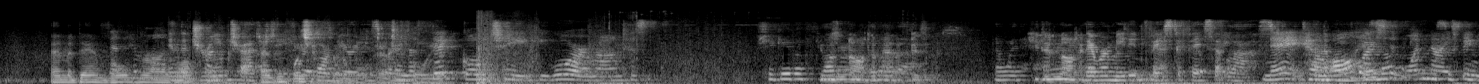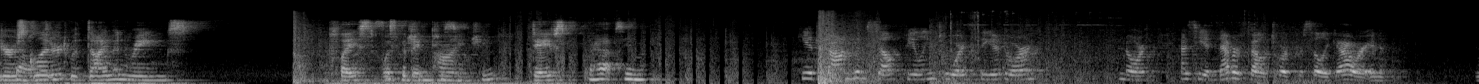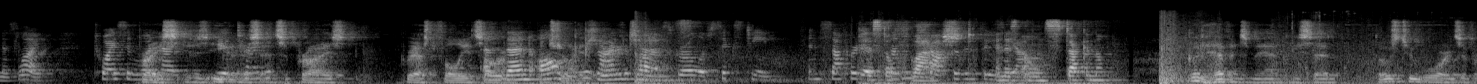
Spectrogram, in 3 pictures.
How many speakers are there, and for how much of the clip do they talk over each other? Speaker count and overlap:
seven, about 42%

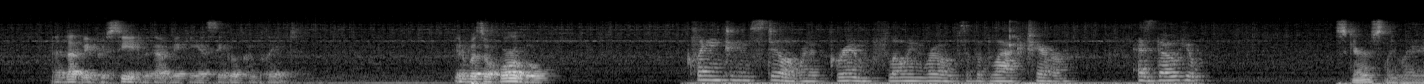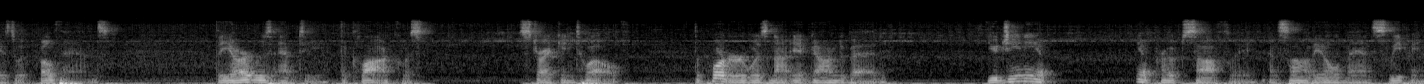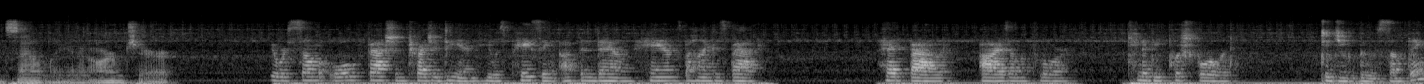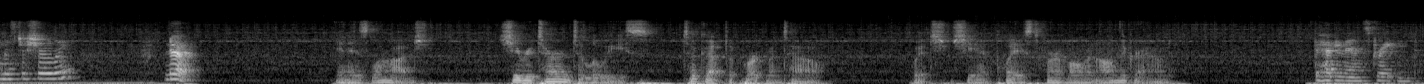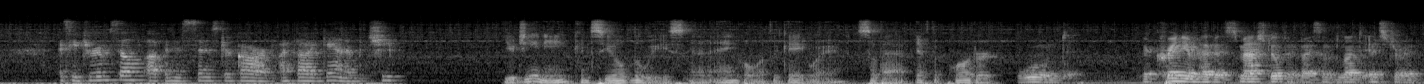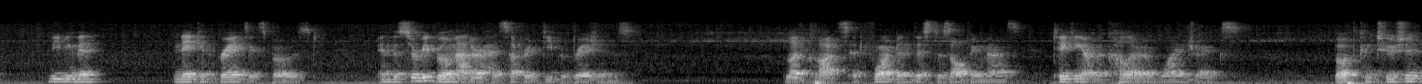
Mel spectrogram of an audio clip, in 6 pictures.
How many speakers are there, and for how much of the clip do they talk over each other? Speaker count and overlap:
three, no overlap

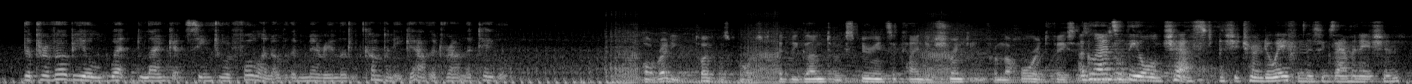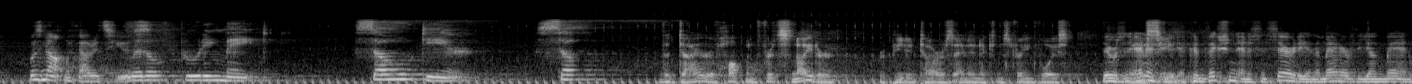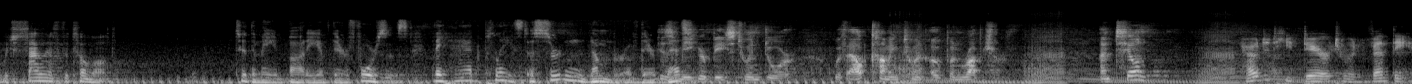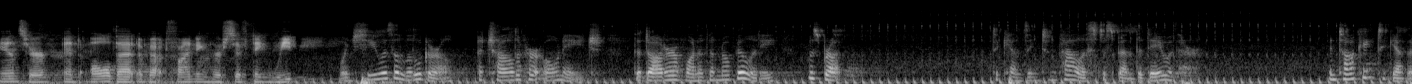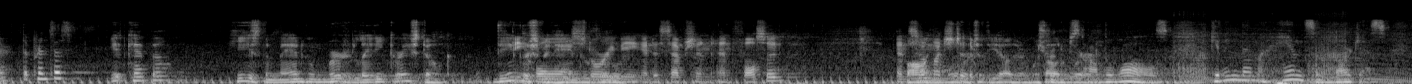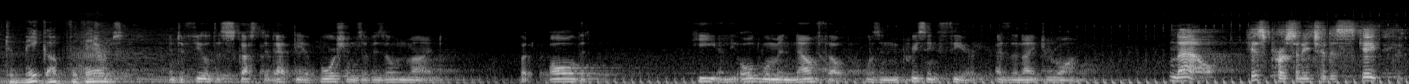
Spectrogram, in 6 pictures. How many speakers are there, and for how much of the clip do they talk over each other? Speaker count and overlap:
ten, about 7%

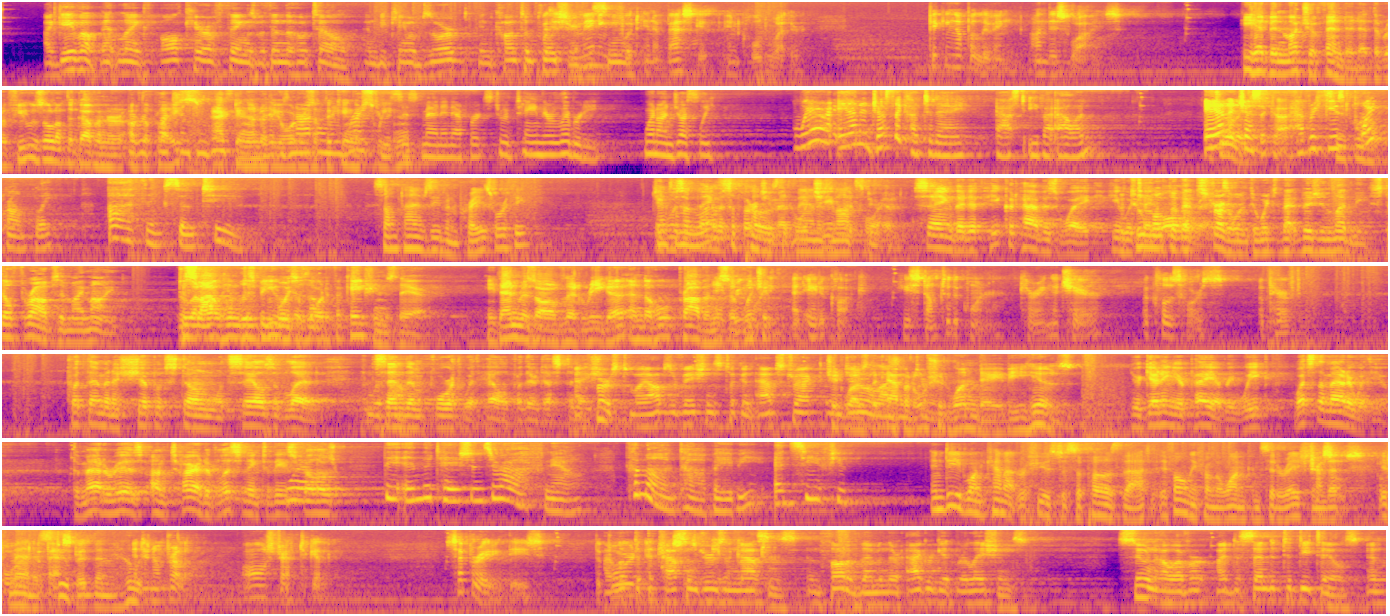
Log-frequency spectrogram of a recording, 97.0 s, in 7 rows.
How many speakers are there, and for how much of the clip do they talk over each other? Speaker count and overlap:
nine, about 21%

